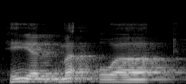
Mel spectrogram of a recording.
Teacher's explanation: کو المأوى کے لام سے ملا دیں گے، اظہار قمری ہوگا، ما حمزہ ساکن جھٹکے سے ادا ہوگا ، وا کھڑا زبر ہے، 2 حرکات لمبا کریں گے، وقفاً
